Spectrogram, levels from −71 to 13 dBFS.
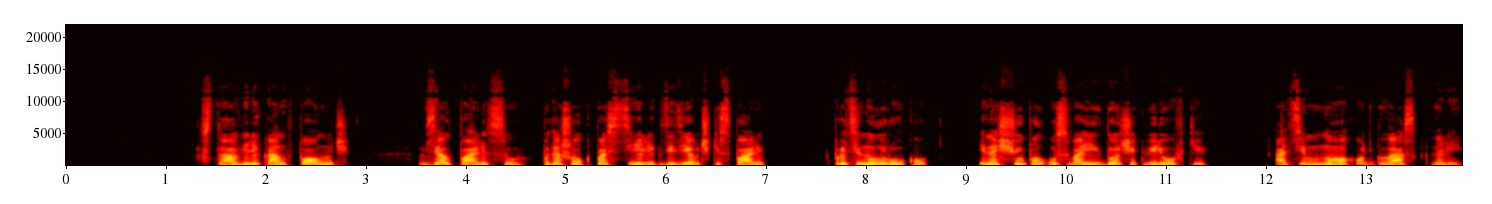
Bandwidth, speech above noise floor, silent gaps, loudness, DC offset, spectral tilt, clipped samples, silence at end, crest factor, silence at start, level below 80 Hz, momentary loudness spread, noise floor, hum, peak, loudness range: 14.5 kHz; 43 dB; 3.47-3.51 s, 4.69-4.76 s, 7.03-7.20 s, 7.31-7.42 s, 11.45-11.82 s; -17 LUFS; under 0.1%; -4.5 dB/octave; under 0.1%; 0 s; 18 dB; 1.35 s; -70 dBFS; 11 LU; -60 dBFS; none; 0 dBFS; 2 LU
